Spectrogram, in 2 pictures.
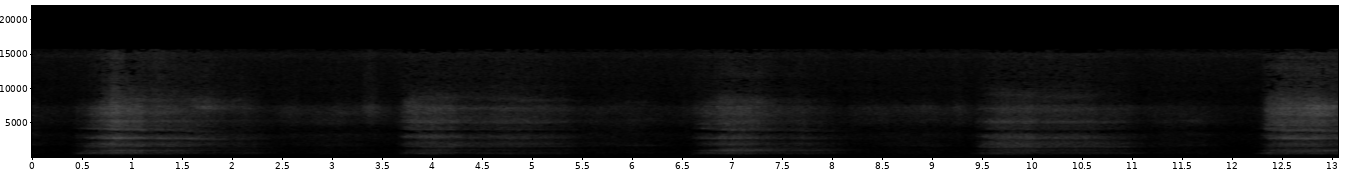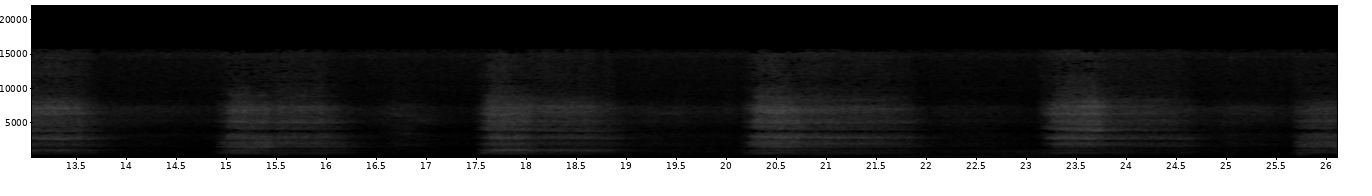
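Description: A woman's forceful exhales, about nine in all, one roughly every three seconds. Each is a short, sharp breath out that starts suddenly and fades, timed to the effort of each twisting crunch.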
